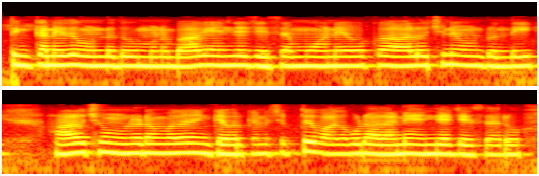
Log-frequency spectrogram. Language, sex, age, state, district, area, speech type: Telugu, female, 18-30, Andhra Pradesh, Sri Balaji, rural, spontaneous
